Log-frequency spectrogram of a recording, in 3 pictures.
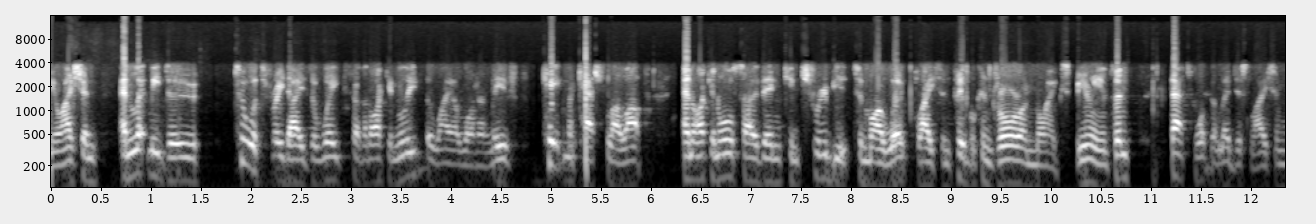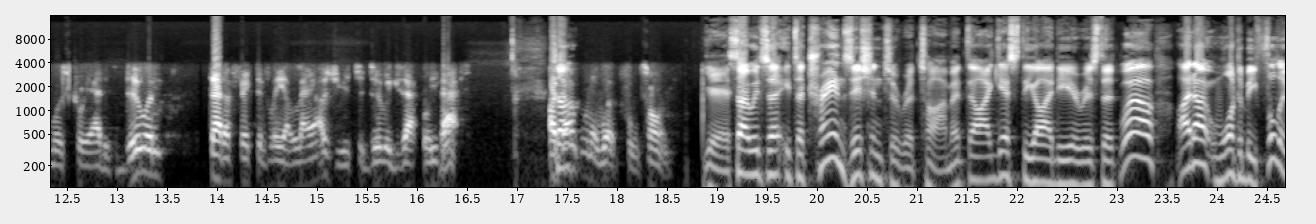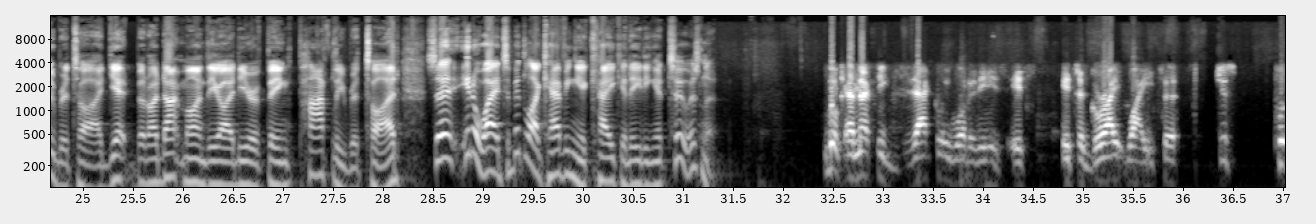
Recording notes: Unfortunately with Canberra in a Covid lockdown. By phone this week.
